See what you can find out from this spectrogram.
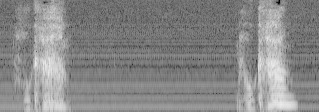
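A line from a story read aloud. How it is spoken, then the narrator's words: Soft, barely contained excitement. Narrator (Chinese): 陈友谅难掩激动的心情啊，在夜色中轻声叫出了联络的暗号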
